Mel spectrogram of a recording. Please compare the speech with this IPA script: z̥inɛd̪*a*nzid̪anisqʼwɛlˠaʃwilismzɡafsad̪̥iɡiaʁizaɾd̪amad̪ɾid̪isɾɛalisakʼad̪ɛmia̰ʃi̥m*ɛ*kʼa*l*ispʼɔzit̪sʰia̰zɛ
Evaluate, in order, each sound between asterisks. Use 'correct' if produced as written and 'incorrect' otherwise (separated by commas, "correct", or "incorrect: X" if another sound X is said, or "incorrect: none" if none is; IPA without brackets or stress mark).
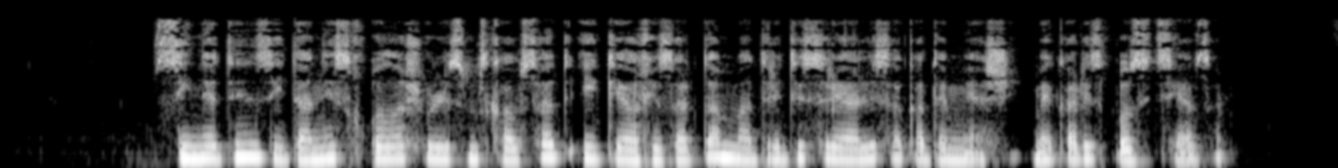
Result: incorrect: i, correct, incorrect: ɾ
